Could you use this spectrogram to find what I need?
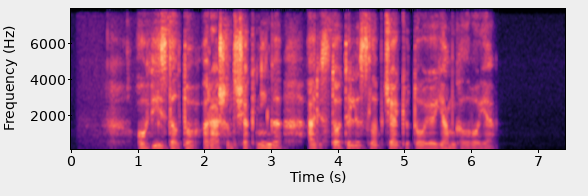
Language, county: Lithuanian, Vilnius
